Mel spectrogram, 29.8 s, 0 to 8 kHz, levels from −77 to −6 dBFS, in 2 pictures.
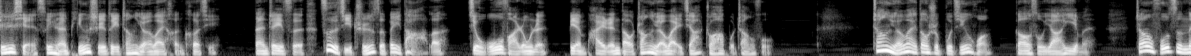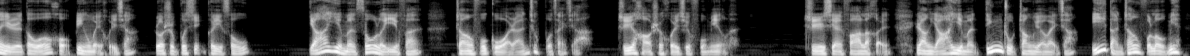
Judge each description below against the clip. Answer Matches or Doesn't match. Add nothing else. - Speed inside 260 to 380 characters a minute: Doesn't match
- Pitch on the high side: Doesn't match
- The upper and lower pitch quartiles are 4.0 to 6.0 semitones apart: Matches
